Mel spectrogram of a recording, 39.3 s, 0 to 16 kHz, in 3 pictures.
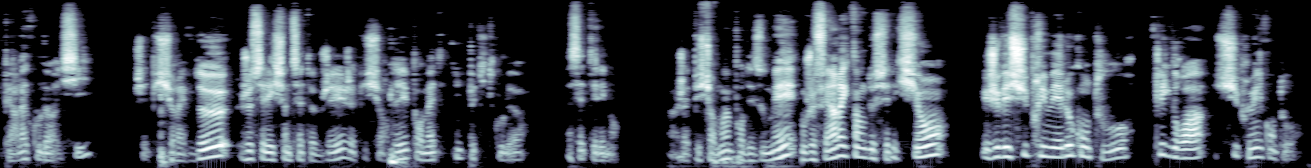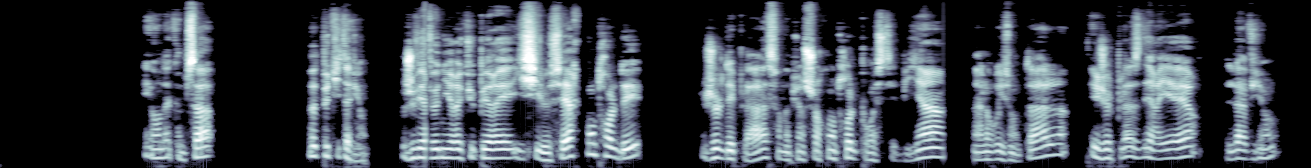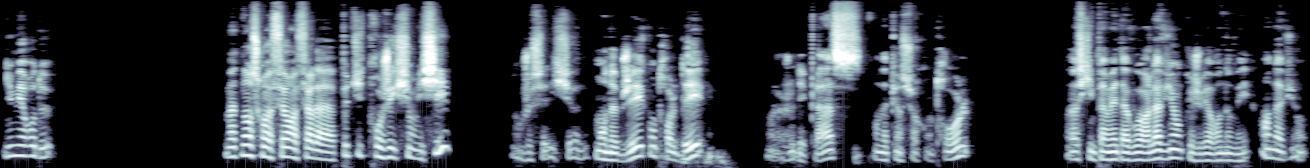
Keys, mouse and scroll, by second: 0.3 click, 1.7 F2, 2.5 click, 4.0 d, 4.4 click, 5.4 F1, 6.3-7.0 ctrl+scroll down 2, 7.2 KP_Subtract, 7.4 KP_Subtract, 7.9-9.5 drag, 11.4-12.5 right drag, 12.5 click, 13.4 click, 14.3 click, 15.1-16.6 drag, 16.8 ctrl+z, 17.2 click, 17.6-19.1 scroll down 3, 19.8 ctrl+d, 20.0-24.0 drag, 25.1-26.9 drag, 27.1 middle click, 27.9 middle click, 31.2 KP_Subtract, 32.0 click, 33.4 ctrl+d, 33.7-36.7 drag, 37.8 click, 38.5 click, 39.0 click.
